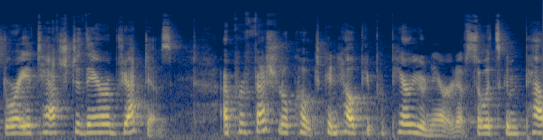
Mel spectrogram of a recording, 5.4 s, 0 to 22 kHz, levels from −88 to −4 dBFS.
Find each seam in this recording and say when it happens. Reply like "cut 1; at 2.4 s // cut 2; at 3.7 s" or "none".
none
